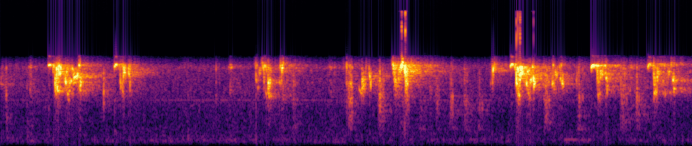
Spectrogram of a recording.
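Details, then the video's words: Pet budgie playing wildly on a closet: bursts of scratchy, chirpy warbling separated by short pauses, with a few sharp clicks. "grasparkiet doet zottekes op de kast"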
